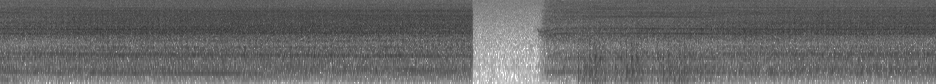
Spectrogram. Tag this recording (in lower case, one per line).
wood
tools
